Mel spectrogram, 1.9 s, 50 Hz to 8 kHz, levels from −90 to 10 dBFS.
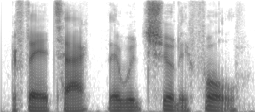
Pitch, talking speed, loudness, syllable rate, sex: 95 Hz, 220 wpm, -20 LUFS, 6.4 syllables/s, male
